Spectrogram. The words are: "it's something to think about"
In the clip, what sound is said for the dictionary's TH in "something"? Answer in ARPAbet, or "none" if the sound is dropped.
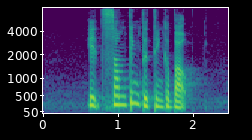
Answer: T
